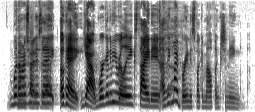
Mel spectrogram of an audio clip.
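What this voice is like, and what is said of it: Sick-sounding voice. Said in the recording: “I'm sick as you guys can hear my voice. My voice has got a little clearer.”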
